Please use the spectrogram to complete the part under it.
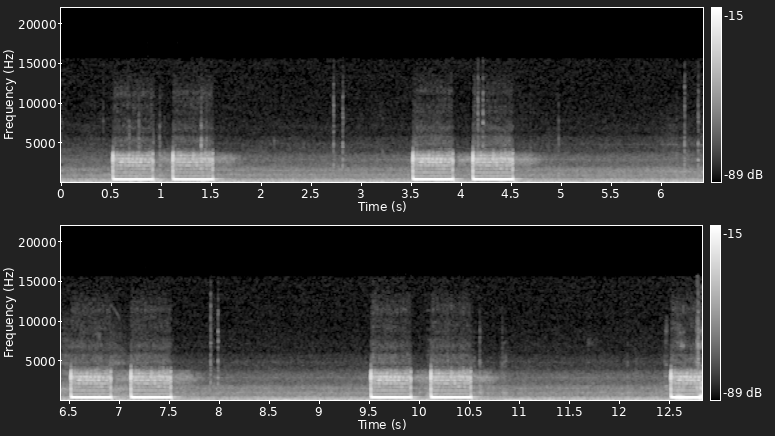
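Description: Phone call ringing back: four evenly spaced pairs of electronic ring tones, each double burst followed by a quiet gap, repeating steadily and fairly faint without any voices.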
